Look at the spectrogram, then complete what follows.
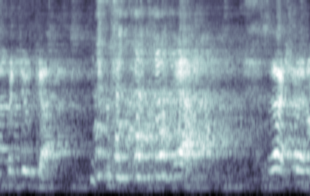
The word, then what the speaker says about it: Paducah: and for the record I do know it's pronounced Paducah yeah this is actually an old stomping grounds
